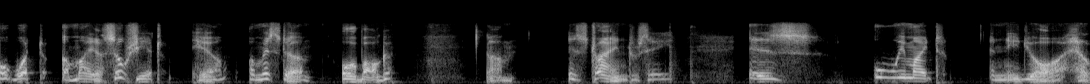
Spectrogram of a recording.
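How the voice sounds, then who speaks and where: A raspy put-on character voice speaks at a very slow pace, broken by long, frequent pauses. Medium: actual play. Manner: comic, hesitant.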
